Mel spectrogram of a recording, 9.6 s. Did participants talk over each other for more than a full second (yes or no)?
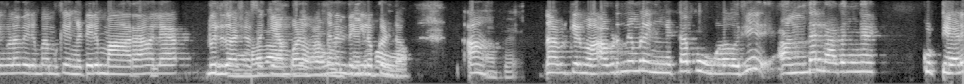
yes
